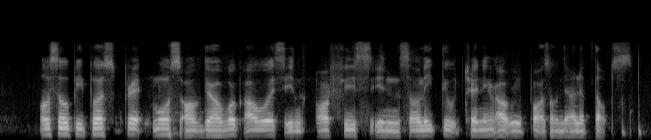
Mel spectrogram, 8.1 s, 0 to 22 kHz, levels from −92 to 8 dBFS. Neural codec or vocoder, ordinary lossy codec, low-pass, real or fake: codec, 16 kHz, 2 kbps, X-Codec, HuBERT features, trained on balanced general audio; none; 7.2 kHz; fake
